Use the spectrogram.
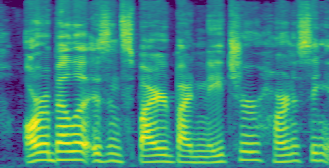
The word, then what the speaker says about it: Orebella: It's Arabella. Like a u r a like your aura, right? Orabella.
